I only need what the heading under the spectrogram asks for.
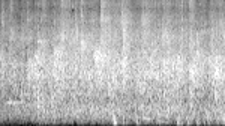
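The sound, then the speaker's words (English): An audience applauds steadily, a dense wash of overlapping hand claps at an even, moderate loudness for the whole stretch, with no voices heard. “So give her a warm round of applause.”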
